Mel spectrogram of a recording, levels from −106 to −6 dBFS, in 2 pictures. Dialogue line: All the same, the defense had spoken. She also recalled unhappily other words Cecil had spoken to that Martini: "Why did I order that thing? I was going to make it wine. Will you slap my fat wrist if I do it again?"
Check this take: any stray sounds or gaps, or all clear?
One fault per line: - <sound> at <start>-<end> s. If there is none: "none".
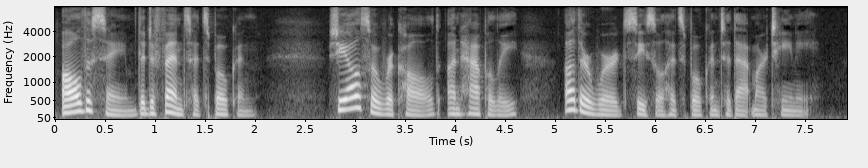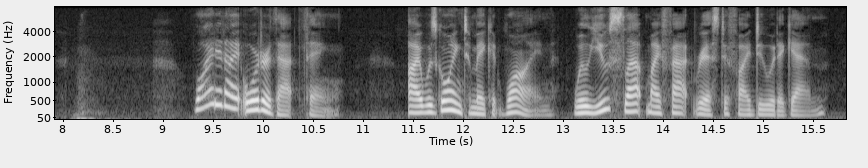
- whoosh at 8.1-8.8 s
